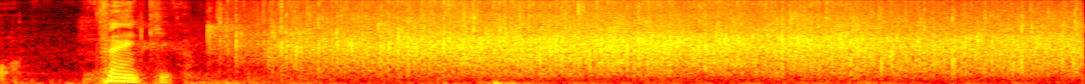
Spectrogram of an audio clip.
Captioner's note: applause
